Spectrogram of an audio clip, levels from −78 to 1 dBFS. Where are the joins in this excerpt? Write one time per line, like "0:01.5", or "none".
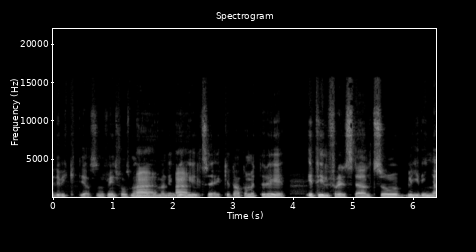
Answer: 0:04.0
